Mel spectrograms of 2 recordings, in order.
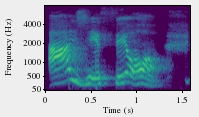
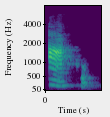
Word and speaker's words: AGCO: Porque eu acabei de saber, eu digo para vocês que eu sempre chamei a empresa de AGCO. E agora eu fiquei sabendo que não, que a pronúncia correta é ACO.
